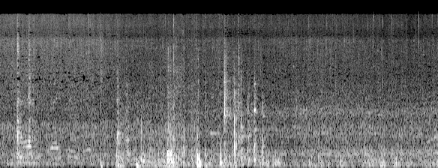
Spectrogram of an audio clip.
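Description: Kochur loti (taro stolons) and dried fish sizzling as they fry in a steel wok, with a metal spatula scraping and knocking against the pan as they are stirred. The knocks stop about halfway through while the sizzle goes on.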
